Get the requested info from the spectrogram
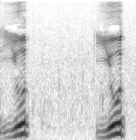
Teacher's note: Huruf ta yang mati ni kita kena tahan suara dulu. Yut. Tahan suara. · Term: sifat syiddah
